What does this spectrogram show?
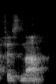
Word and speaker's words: Physna: or look at physnot it's spelled p h y s n a um so like physical dna without the d basically uh fizna um then you if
